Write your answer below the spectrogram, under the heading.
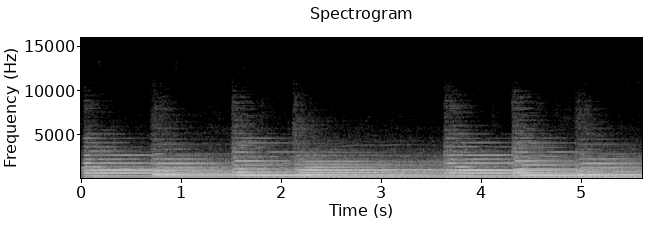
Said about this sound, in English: the bongs of Big Ben will ring out to signal the start of the New Year fireworks. The countdown is underway.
